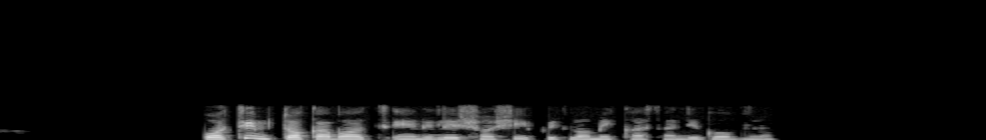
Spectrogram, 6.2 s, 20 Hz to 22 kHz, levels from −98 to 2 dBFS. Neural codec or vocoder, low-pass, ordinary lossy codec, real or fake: none; 5.4 kHz; none; real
